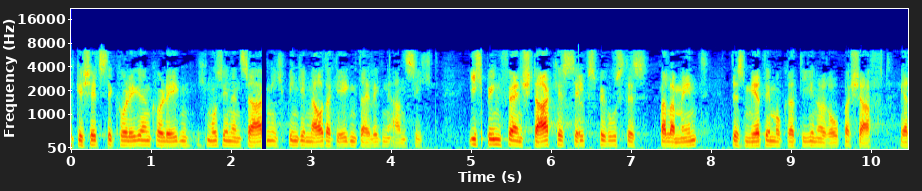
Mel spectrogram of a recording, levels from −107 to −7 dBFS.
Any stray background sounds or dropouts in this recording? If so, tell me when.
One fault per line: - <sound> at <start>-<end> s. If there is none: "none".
- dropout at 2.4-2.4 s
